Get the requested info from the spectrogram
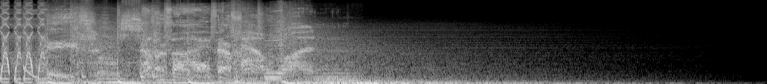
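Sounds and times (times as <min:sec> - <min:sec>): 
rapid fire jingle in F minor: 0:00.0 - 0:04.8.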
